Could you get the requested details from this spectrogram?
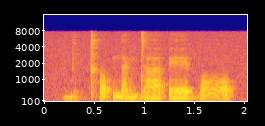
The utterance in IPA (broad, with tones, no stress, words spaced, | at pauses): be˨˩k̚tʰɔ˦˥ʔ na˧ŋdaː˧ ʔɛː˦˥ bɔː˨˩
